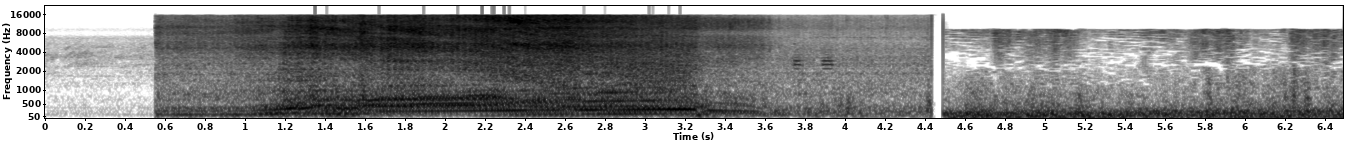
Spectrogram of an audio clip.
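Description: A loud car engine revving, its pitch rising and then falling, starting about half a second in. It cuts off abruptly after about four seconds into a noisy rumble.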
